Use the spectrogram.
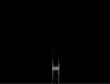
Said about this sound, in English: Yep, still sitting here listening, trying to hang up on a phone call. The phone's plugged in, buzzing on my bench.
